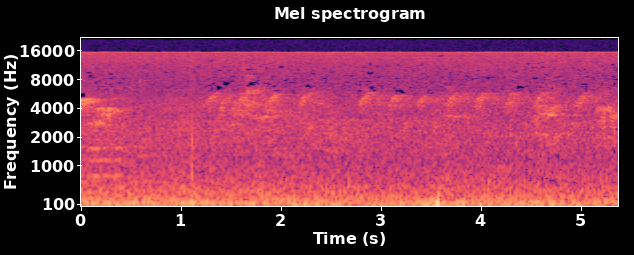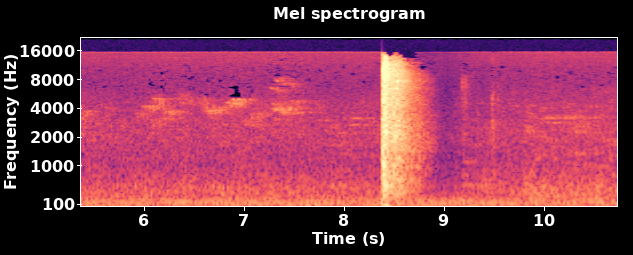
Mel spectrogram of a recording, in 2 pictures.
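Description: A single shot from a BSA Stutzen .177 spring-piston air rifle, a sharp crack with a short tail about eight seconds in. A softer thump comes about three and a half seconds in.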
